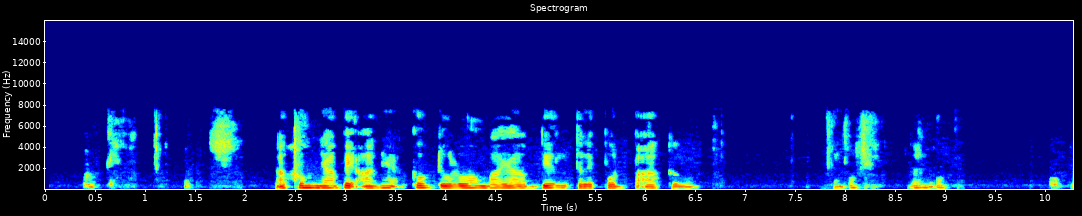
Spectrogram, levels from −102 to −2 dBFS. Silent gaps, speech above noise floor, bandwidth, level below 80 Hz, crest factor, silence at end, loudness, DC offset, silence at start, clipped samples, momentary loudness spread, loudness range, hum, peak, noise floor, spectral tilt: none; 60 dB; 7.4 kHz; -72 dBFS; 22 dB; 0.15 s; -22 LUFS; under 0.1%; 0.4 s; under 0.1%; 21 LU; 17 LU; none; -4 dBFS; -82 dBFS; -8 dB/octave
